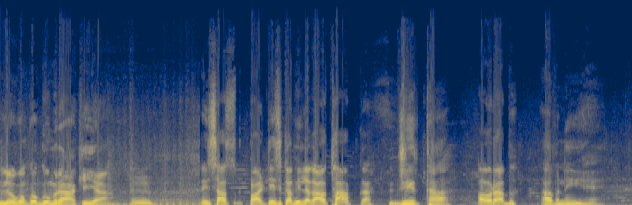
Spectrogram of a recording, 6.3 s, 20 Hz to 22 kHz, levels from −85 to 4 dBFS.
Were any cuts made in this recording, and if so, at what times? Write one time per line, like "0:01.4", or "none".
0:01.9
